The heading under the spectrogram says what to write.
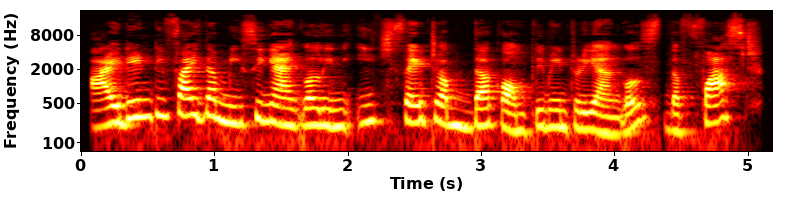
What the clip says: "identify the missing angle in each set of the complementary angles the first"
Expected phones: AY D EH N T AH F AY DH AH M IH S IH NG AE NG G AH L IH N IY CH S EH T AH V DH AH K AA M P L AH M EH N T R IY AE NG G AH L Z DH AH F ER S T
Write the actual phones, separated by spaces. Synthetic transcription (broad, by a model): AY D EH N T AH F AY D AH M IH S IH NG AE NG G AH L IH N IY CH S EH T AH V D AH K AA M P L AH M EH N T R IY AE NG G AH L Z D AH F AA S T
